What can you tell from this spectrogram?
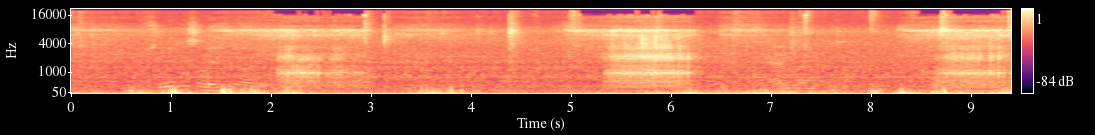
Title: My dog (Kanny) is snoring like men - funny video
